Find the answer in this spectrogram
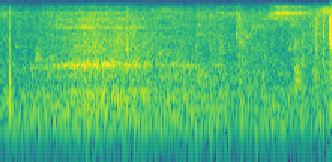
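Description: Near silence: room tone with a faint intake of breath through the nose, about half a second in.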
